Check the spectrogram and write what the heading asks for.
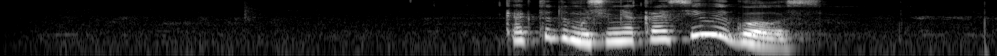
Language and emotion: Russian, neutral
